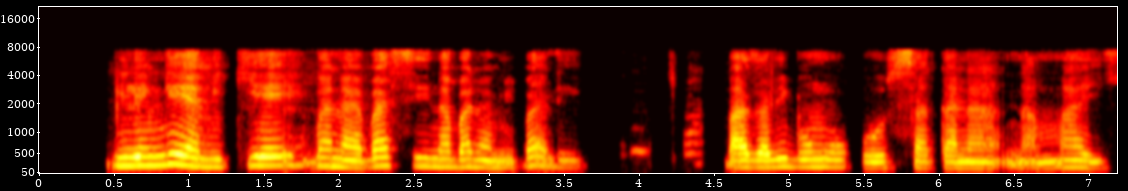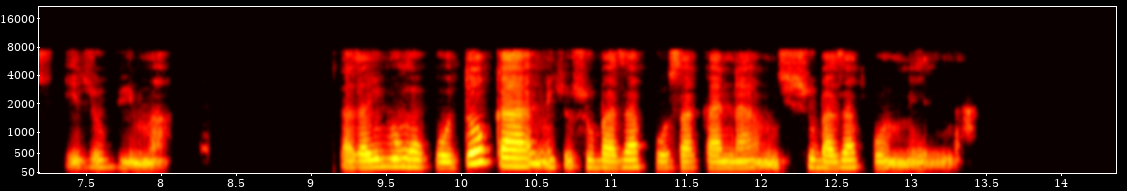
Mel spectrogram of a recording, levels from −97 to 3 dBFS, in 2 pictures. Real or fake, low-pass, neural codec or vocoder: fake; 7.2 kHz; codec, 16 kHz in and 24 kHz out, 2.2 kbps, FireRedTTS-2 codec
